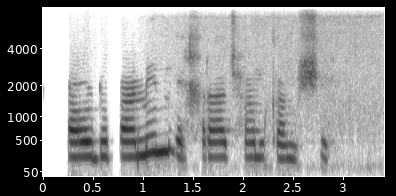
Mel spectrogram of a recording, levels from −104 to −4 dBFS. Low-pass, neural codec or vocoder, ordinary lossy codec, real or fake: 7.2 kHz; none; Opus, 16 kbps; real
